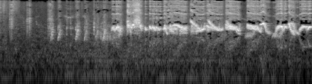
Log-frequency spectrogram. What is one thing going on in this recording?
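A songbird sings a loud, warbling whistled song close by.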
